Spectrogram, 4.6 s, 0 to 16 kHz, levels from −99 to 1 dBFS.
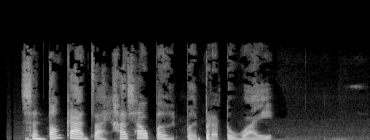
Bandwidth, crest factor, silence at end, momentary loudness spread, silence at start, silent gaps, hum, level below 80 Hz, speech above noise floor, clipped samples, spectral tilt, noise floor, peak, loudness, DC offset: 11.5 kHz; 22 dB; 1.25 s; 11 LU; 0.25 s; none; none; -52 dBFS; 39 dB; under 0.1%; -5 dB/octave; -60 dBFS; -2 dBFS; -22 LUFS; under 0.1%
